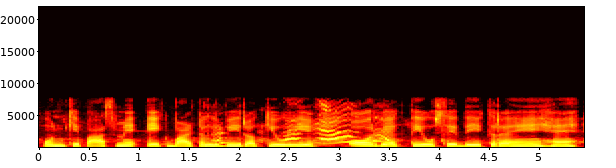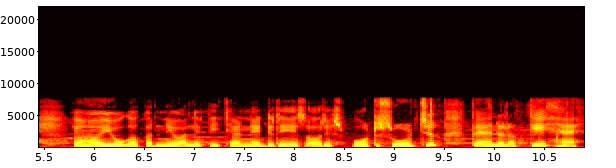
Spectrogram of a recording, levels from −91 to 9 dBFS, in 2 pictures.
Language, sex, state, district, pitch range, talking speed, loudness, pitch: Hindi, female, Bihar, Saran, 220-245 Hz, 155 wpm, -13 LUFS, 230 Hz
